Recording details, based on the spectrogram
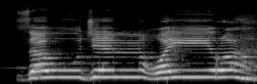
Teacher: جیم دو زبر جن کے بعد آ گیا غین، تو یہاں پہ اظہار ہوگا زوجن غیرہ۔ اب ہا کے اوپر جو پیش ہے وہ ہم نہیں پڑھیں گے کیونکہ ہم یہاں پہ چھوٹا سا تو ہے تو اس کی وجہ سے ہم سٹاپ کر رہے ہیں، اس لیے ہا جو ہے نا وہ ساکن ہو رہی ہے۔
